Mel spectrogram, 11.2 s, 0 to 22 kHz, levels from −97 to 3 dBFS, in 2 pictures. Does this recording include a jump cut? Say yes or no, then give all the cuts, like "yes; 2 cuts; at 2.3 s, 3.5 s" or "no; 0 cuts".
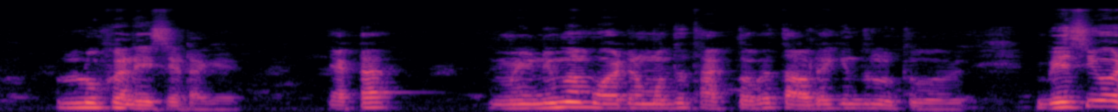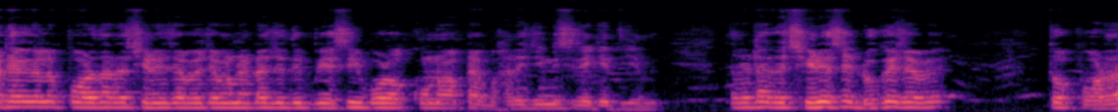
no; 0 cuts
